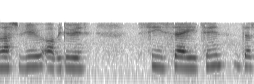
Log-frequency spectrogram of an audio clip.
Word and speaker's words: Saesee Tiin: next in my last review I'll be doing CC 10 that's how you pronounce it I'll just show the packaging this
